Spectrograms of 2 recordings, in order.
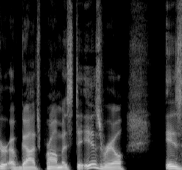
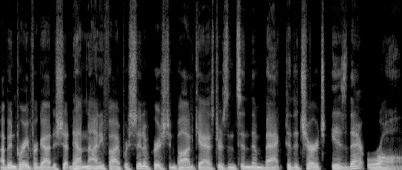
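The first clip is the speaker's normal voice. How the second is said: ordinary talk, nothing marked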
